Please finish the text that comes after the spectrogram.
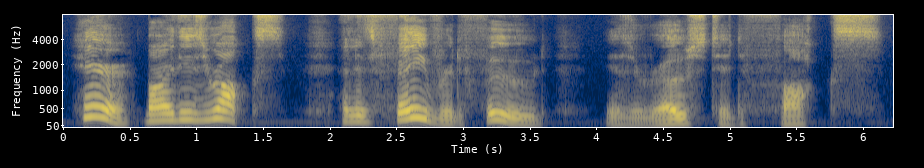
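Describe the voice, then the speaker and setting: A man voicing a clever little brown mouse in a children's story, read aloud with bright emphasis. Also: fairly high pitch, wildly swooping pitch, very slow, pitched above the performer's own voice, full character voice. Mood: bold, playful.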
